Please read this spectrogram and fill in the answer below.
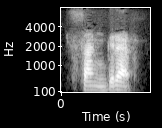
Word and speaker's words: Sangrar: Y él dice, y le corrige, dice, la hacienda de mi padre es sangrar, con acento en la A, así como habla que es palabra llana, pero si quisiéramos español, escribirlo en español, porque es una palabra indígena, Es sería con Sangrar, acento en la A, sangrar, y con Sangrar, R al mira, final.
